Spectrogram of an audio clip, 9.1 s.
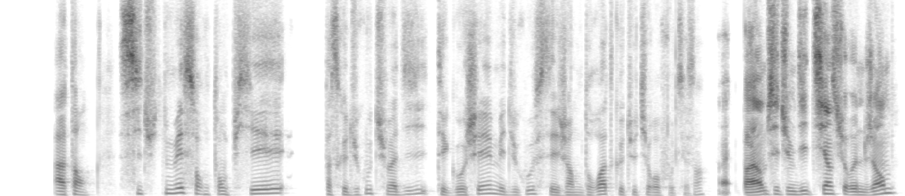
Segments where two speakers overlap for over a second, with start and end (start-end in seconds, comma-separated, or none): none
